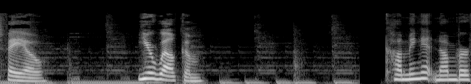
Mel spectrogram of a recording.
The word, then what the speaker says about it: FiiO: Also, it's pronounced Fiio.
